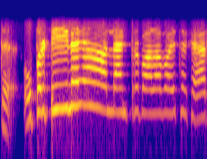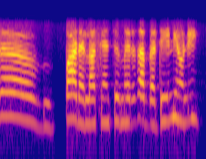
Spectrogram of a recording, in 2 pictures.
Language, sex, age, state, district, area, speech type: Dogri, female, 45-60, Jammu and Kashmir, Udhampur, rural, conversation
